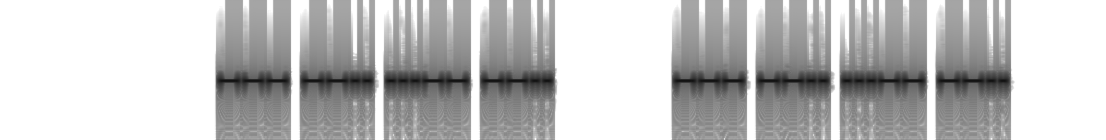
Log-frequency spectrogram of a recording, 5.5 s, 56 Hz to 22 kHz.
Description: Morse code, heard as a keyed tone, about 40 wpm, 690 Hz. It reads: OZ3Z OZ3Z
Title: DXCC-100 Call Signs - 4 Characters - Repeated 2x - 40wpm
